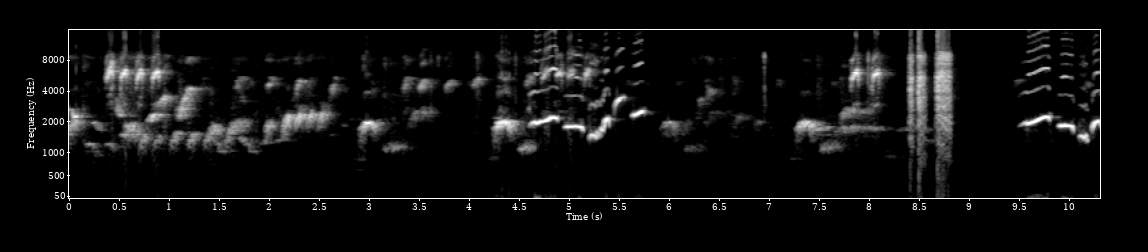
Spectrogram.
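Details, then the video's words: Backyard white-rumped shama singing hard while trapping is under way. Rich, fast medley of whistles and chattering warbles, with bright rising slurs, a brief harsh burst and a short pause before the song resumes. "Mikat Burung Murai batu,,Sudah gacor dorrr"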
